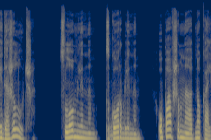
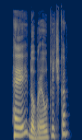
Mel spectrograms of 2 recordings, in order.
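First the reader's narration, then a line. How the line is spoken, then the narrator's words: Cheerful. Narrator (Russian): бодро сказала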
